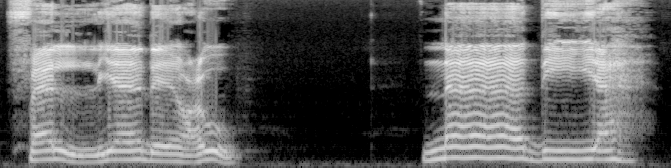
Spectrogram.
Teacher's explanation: দাল কলকলার হরফ নিচের দিকে ধাবিত করে ধাক্কা দিয়ে উচ্চারণ করব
